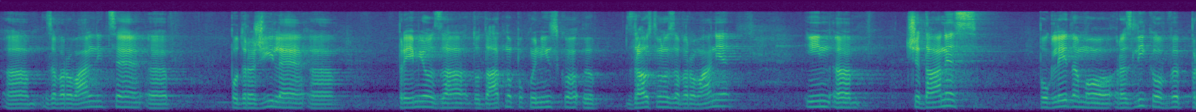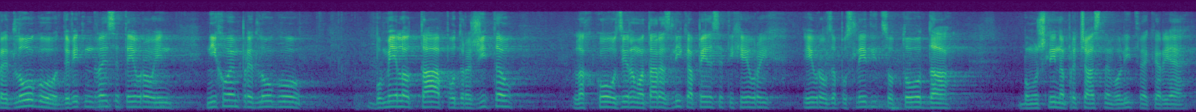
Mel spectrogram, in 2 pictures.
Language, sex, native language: Slovenian, male, Slovenian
